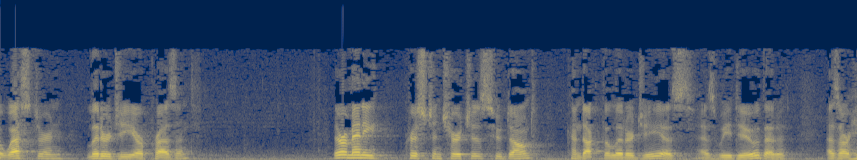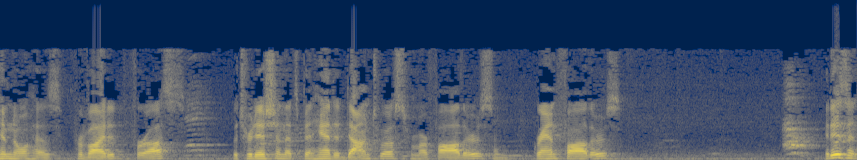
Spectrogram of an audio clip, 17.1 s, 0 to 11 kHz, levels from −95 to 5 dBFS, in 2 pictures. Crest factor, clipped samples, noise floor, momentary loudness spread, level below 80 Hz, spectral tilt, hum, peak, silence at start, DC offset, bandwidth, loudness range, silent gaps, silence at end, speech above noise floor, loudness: 18 dB; under 0.1%; -42 dBFS; 14 LU; -48 dBFS; -5.5 dB/octave; none; 0 dBFS; 0 s; under 0.1%; 8 kHz; 2 LU; none; 0 s; 26 dB; -17 LUFS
